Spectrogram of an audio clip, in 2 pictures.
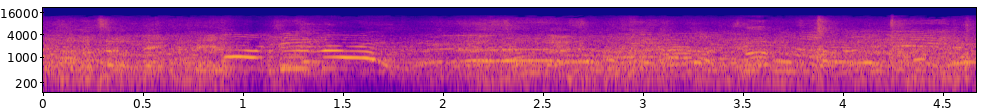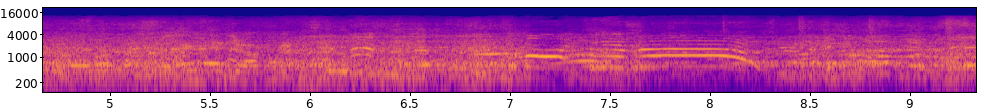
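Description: Spectators shout loudly.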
